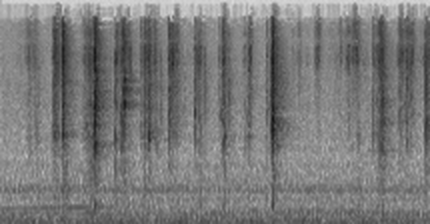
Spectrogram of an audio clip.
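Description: Tarot cards are gathered and shuffled back into the deck, a run of soft, close, irregular flicks and taps with a few sharper snaps, alone without talk.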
